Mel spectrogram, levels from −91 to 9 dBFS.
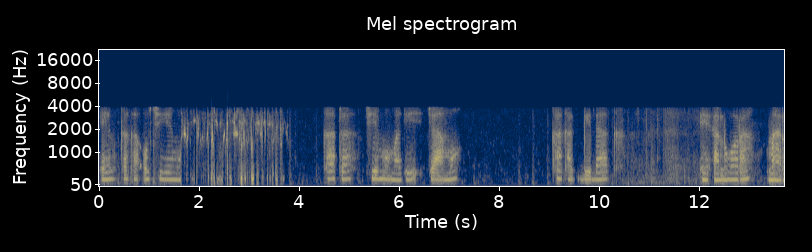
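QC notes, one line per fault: Throughout: overdone noise removal; background dropped and broken up into twinkling specks, spectrogram shows patchy holes where weak bands were gated out.
1.64–3.79 s: codec payload misread; octet-aligned AMR frames decoded as bandwidth-efficient, so speech turns to garbled warble, spectrogram smeared noise unrelated to surrounding formants.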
